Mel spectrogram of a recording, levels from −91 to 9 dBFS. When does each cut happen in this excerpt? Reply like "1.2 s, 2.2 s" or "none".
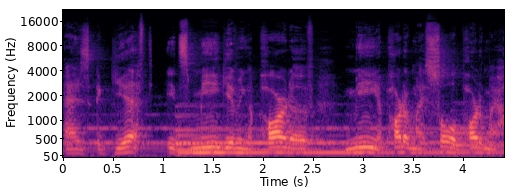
0.9 s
